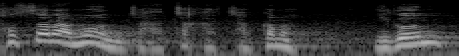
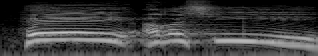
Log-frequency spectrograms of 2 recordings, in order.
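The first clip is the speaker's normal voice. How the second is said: much higher and louder bird call; 9 semitones higher, 6 dB louder, much slower than usual. Retold or imitated. The bird, unable to hold back, calls out loudly to the woman. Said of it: "못 참겠다는 듯이 불렀어요".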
